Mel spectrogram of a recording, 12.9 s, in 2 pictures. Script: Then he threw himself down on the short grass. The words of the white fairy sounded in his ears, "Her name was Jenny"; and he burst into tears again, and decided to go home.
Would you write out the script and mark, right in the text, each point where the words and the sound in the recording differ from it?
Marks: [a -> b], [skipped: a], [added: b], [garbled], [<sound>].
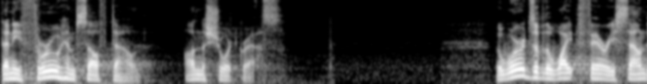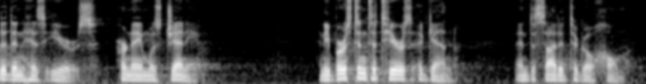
Then he threw himself down on the short grass. The words of the white fairy sounded in his ears, "Her name was Jenny"; and he burst into tears again, and decided to go home.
